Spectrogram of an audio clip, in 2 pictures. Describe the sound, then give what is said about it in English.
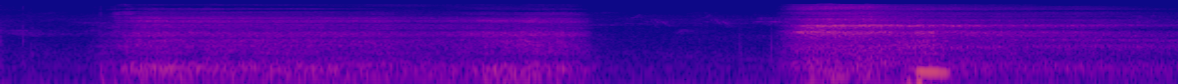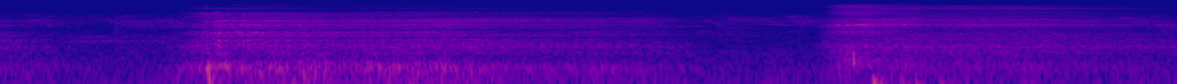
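Forceful Bhastrika pranayama breathing comes in four long, noisy, rushing breath bursts with short quiet pauses between them, steady and moderately loud with no talk. “We are doing Bhashrika Pranayama.”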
